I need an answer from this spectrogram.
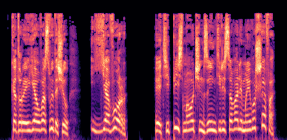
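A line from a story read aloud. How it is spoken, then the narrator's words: Flustered babbling. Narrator (Russian): залепетал Архалус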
